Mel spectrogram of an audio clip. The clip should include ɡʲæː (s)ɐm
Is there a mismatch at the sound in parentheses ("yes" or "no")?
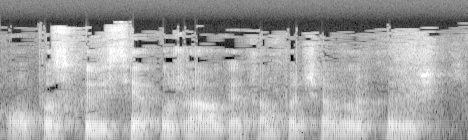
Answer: yes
